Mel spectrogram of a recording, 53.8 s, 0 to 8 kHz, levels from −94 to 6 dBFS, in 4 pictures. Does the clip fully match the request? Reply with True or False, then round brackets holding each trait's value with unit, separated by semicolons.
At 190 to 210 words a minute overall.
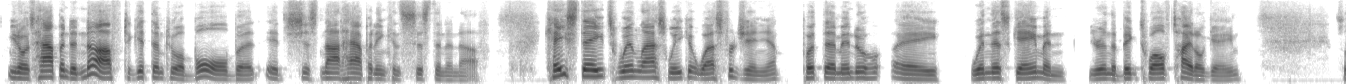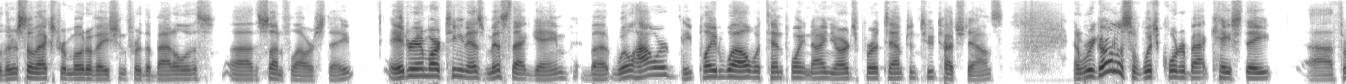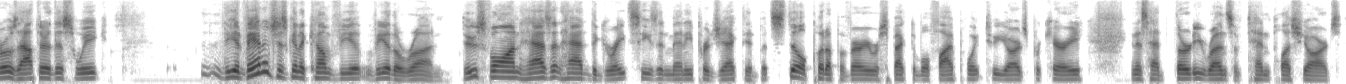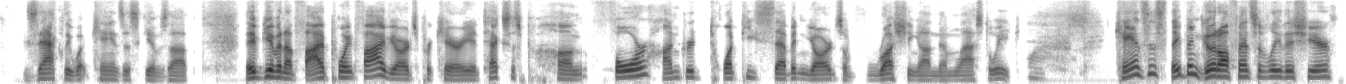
False (175 wpm)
